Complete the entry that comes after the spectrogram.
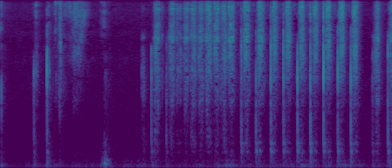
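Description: A colored pencil held in a metal extender shades a flat sheet of drawing paper with rubbing strokes. Quiet, dry, scratchy strokes with a bright papery hiss come in a steady series, sparse at first and then quicker and more regular.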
